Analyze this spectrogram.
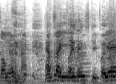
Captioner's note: laughs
